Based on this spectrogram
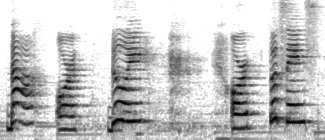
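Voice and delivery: high cheery "Dag", "Doei", "Tutsins"; cheery goodbyes. Shown as a demonstration. Teaching viewers Dutch goodbyes, sung out high. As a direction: sing out the goodbyes. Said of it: "you can also say".

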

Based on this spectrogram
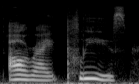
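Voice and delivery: loud grudging snap. Acted. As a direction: spit out the please. Filch forced to say please.

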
